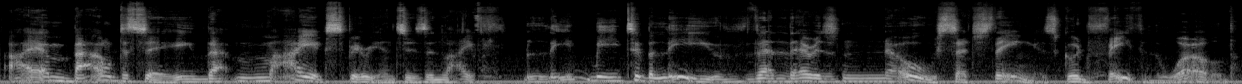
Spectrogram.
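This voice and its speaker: A performer acts an old storybook tree that speaks extremely slowly and solemnly. Its words are drawn out and breathy, with some noise behind them. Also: medium pitch, sing-song, pitched above the performer's own voice, exaggerated voice. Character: slow, solemn, kindly talking old tree.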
